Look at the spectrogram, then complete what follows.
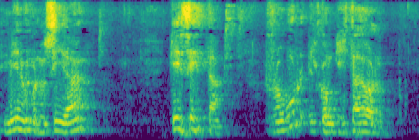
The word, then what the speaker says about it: Robur: Yo tengo acá mi novia que se porta en francés, me puede corregir, es Robur, está bien pronunciado. Robert, bueno, Robert, vamos a decir Robur total está escrito.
